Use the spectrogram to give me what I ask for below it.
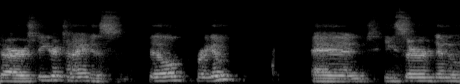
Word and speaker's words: Frigm: Greg pronounced it that way, but it's Phil Frigm. Those of you who know me, solid G.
